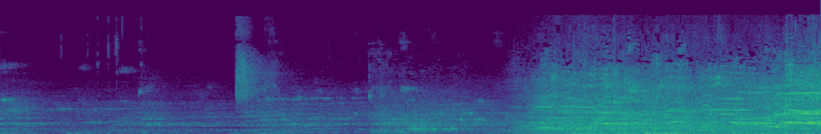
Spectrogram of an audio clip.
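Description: Basketball game sound from an arena: a ball bouncing on the hardwood court over quiet hall ambience, then loud crowd noise coming in suddenly about five seconds in.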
